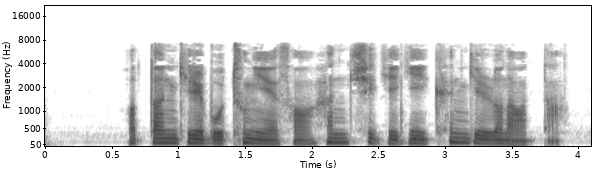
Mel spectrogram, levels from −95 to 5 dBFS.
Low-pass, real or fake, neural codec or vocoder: 7.2 kHz; real; none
